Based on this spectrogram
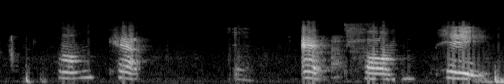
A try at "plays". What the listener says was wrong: Plays. Plays. Don't forget the S at the end.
